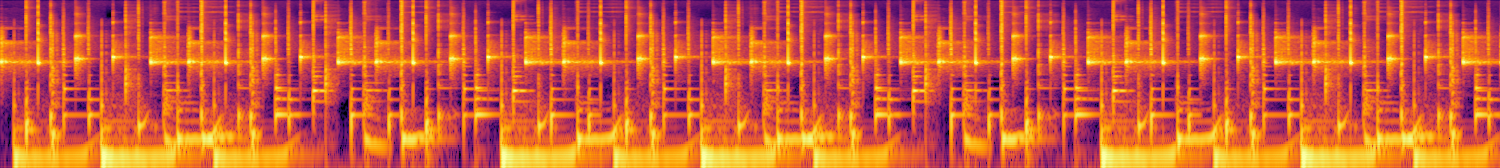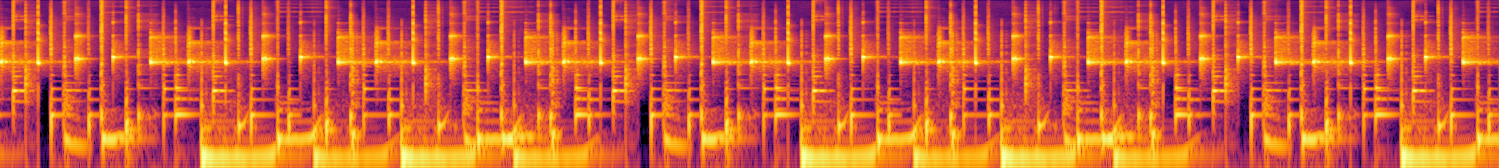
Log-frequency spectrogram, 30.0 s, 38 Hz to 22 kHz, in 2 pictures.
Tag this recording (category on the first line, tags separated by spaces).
Music > Solo percussion
120bpm tabla loops tablas loop claves clave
